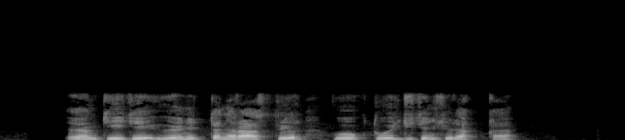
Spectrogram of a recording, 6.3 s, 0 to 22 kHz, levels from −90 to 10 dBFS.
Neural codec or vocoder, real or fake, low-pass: none; real; 7.2 kHz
